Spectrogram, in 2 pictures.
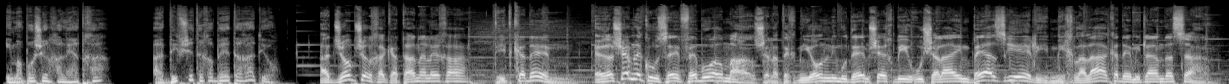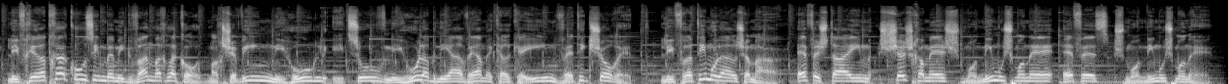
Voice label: hebrew promos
